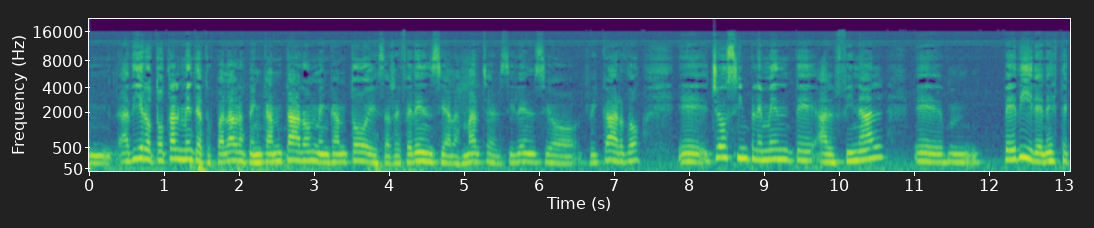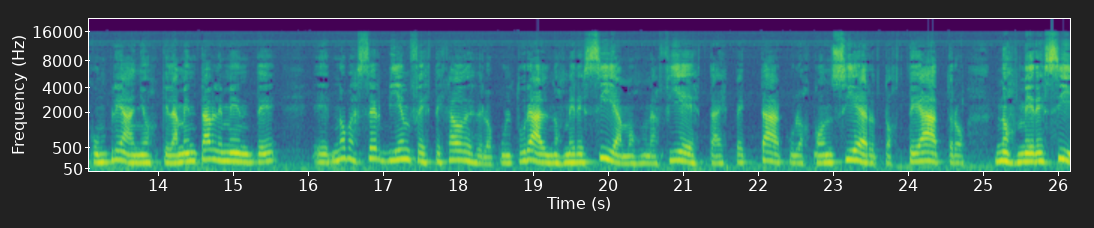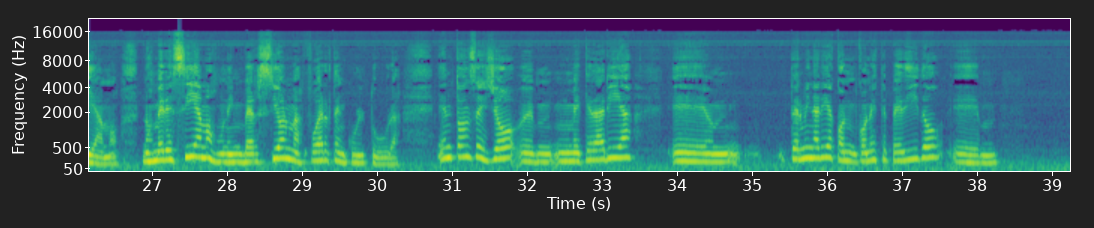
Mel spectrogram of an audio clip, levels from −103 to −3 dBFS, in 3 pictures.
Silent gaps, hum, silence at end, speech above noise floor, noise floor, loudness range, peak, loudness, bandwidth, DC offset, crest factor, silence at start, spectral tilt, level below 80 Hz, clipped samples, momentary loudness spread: none; none; 0.05 s; 24 dB; -41 dBFS; 5 LU; 0 dBFS; -17 LUFS; 16.5 kHz; 0.3%; 18 dB; 0 s; -4 dB/octave; -40 dBFS; under 0.1%; 11 LU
